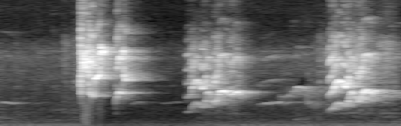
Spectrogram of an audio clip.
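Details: Budgerigar song: three loud bursts of scratchy, buzzy chatter with sweeping whistled notes, separated by short pauses, the sound bright and high-pitched throughout.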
